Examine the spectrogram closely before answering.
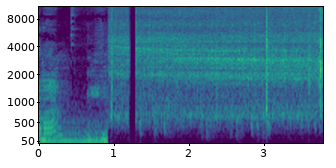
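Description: Tap water runs and splashes into a pot.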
